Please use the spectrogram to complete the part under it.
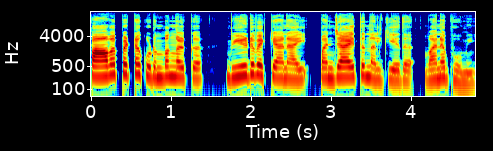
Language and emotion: Malayalam, neutral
